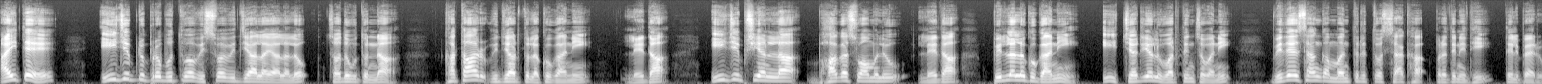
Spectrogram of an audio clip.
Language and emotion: Telugu, neutral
